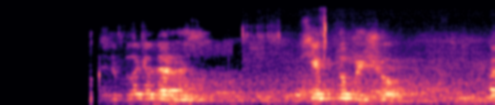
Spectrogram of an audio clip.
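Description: An elderly man speaks calmly to a small gathering.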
